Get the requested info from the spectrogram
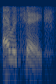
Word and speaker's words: Arete: So for all who are wondering, it sounds and it's spelled like Arete.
